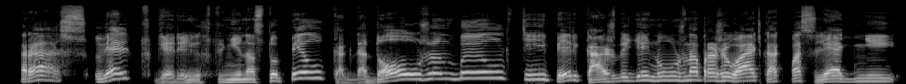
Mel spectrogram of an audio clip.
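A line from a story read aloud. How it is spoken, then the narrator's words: Shrill prophet. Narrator (Russian): визгливо сообщил пророк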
